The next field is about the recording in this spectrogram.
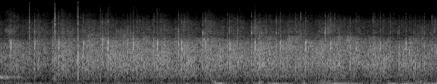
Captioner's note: applause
